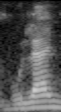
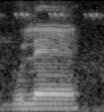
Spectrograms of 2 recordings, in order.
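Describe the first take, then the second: First: The word ends with a clear N sound. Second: The final N drops, ending in a vowel.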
